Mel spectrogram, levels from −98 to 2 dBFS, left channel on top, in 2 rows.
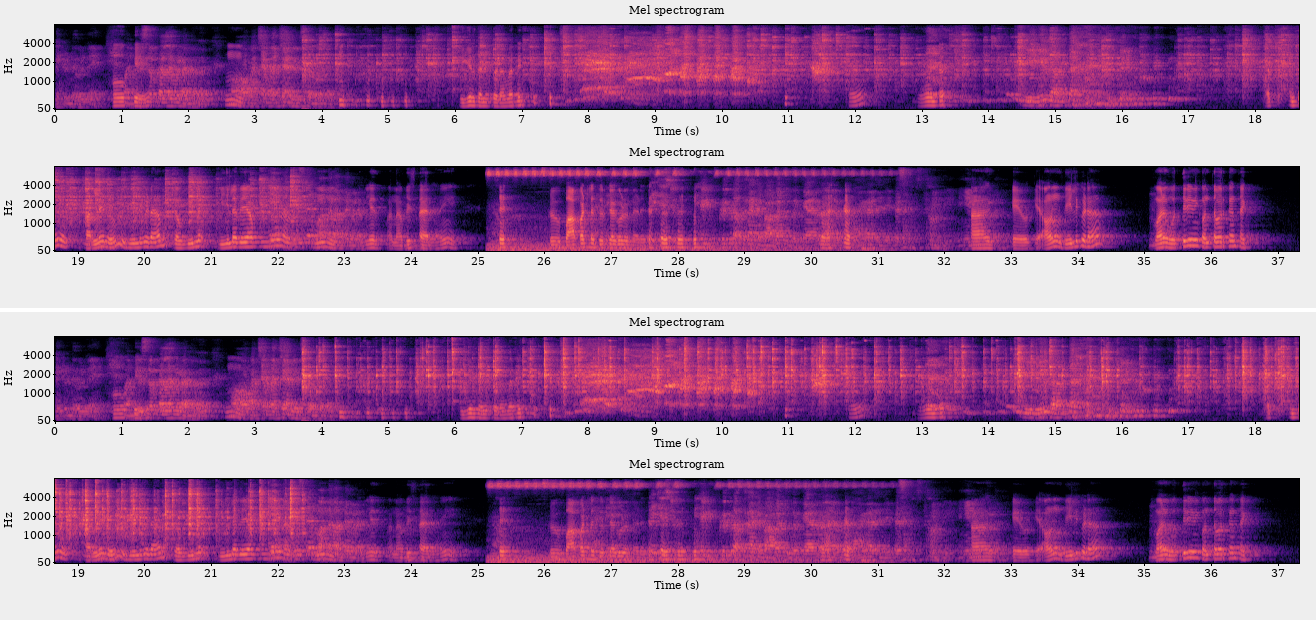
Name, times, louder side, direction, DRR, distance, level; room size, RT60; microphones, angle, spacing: voice 1, 0.0-4.3 6.3-6.6 7.5-10.5 11.3-11.7 13.0-16.8 18.2-18.7 19.1-19.4 21.8-23.4 23.8-24.2 25.2-25.5 26.6-27.1 27.6-28.0 28.2-32.9 35.1-35.2, equal, ahead, -9 dB, 1.9 m, -37 dB
voice 2, 0.9-1.4 2.6-2.8 4.3-4.4 6.1-7.0 11.9-12.1 13.0-13.3 18.1-22.2 22.6-22.9 23.3-24.7 25.3-25.5 26.1-28.1 30.1-30.6 32.4-32.8 33.0-34.4 35.1-36.5, left 4 dB, 35° left, 11 dB, 0.3 m, -34 dB
sound 1, 3.7-22.5, right 7 dB, 50° right, 0.6 m, -32 dB
sound 2, 25.1-31.3, left 4 dB, 60° left, 2.2 m, -37 dB
6.9 x 6.9 x 4.2 m, 1.1 s
head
